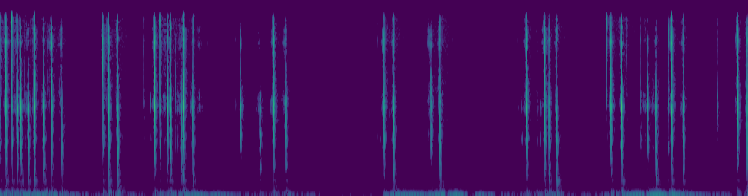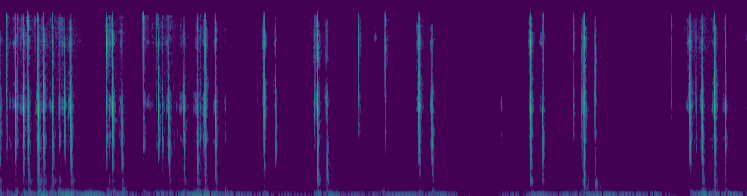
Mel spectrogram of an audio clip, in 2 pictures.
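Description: Typing on a transparent acrylic mechanical keyboard with clear plastic keycaps, struck with long nails and fingertips. Bursts of quick, bright clicky keystrokes come in clusters with short pauses between them. Each click is sharp and dies away almost instantly.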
